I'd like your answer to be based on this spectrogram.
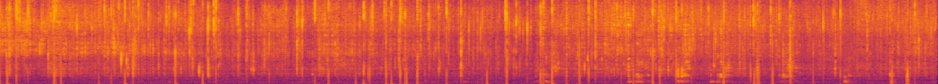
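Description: Steady sizzling of onions and chilies frying in a hot pan, with sharp crackles and pops and occasional scraping as they are stirred.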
